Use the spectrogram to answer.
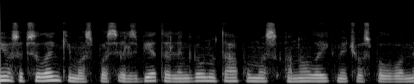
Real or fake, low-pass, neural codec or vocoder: real; 7.2 kHz; none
